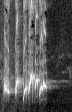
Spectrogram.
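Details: Red-whiskered bulbul singing in the morning as a lure recording for training birds, one short phrase of clear rising and falling whistled notes in quick succession, under one second long, then a thin fading tone.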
